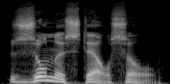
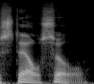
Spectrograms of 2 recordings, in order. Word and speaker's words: zonnestelsel: This is the way we say zonel. We put the emphasis on the very first syllable. Zel zonel zonel.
